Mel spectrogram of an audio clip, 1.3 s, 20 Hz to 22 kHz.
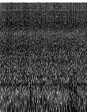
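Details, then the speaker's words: Mercedes W124 M102, first run after converting from KE-Jetronic to Voltarent EFI: a fast, busy idle with a steady low rumble and no misses, idle too high at 1,800 rpm with timing advance high. "I can tell the idle is pretty high. It's at 1,800. Even the advance is high. So, I need to drop it."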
